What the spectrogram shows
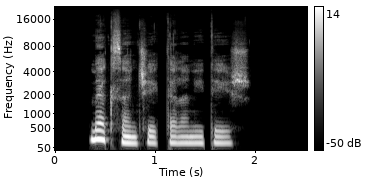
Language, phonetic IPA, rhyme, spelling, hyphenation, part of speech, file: Hungarian, [ˈmɛksɛnt͡ʃeːktɛlɛniːteːʃ], -eːʃ, megszentségtelenítés, meg‧szent‧ség‧te‧le‧ní‧tés, noun, Hu-megszentségtelenítés.ogg
- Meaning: desecration, profanation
